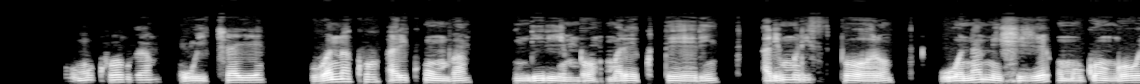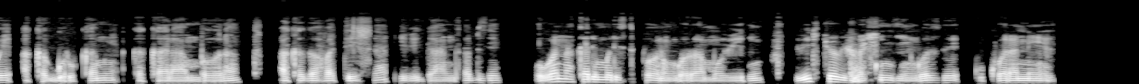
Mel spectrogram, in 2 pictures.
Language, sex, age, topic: Kinyarwanda, female, 18-24, health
